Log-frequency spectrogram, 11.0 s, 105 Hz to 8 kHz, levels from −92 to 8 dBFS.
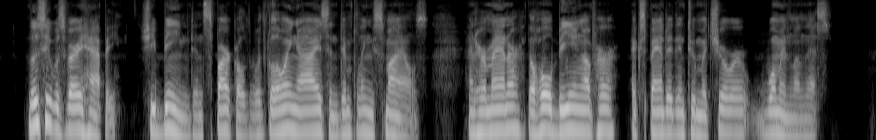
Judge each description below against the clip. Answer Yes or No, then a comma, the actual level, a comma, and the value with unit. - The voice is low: Yes, low, 130 Hz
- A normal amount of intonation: Yes, average, 3.1 semitones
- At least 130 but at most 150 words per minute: Yes, average, 140 wpm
